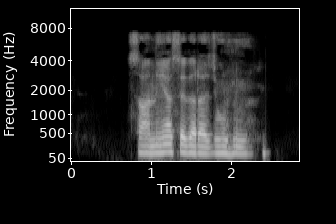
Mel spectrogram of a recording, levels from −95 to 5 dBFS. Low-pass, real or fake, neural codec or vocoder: 7.2 kHz; fake; codec, 16 kHz, 2 kbps, X-Codec, WavLM features, trained on Multilingual LibriSpeech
